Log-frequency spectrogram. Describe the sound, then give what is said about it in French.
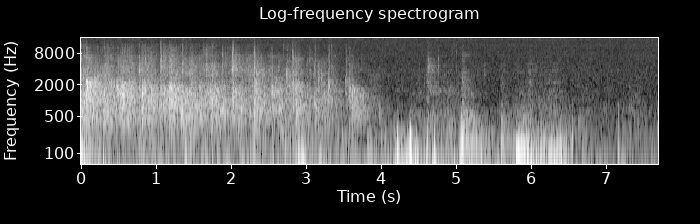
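An audience applauds the musicians: a dense burst of clapping that thins after a few seconds into scattered, uneven individual claps and taps before fading out. “Oui, oui, on peut les applaudir.”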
